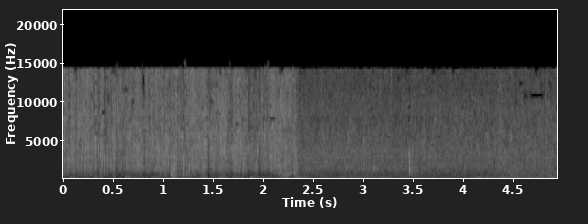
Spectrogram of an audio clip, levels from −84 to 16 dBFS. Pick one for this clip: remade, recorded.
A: remade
